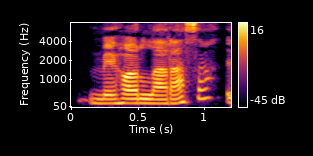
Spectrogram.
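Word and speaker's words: mejorar la raza: Mejor la raza? Is that how you say it? – Yeah, you got it.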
